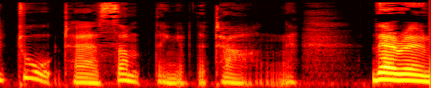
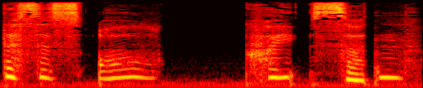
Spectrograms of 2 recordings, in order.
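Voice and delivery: small tight voice; 8 semitones higher, 7 dB quieter than usual. Acted. Alina holding back grief before the envoy, small and tight. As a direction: squeeze the words out small. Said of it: "Her voice was small and tight".

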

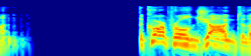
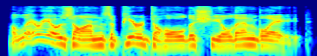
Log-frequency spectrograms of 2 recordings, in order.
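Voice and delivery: usual speaking voice

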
